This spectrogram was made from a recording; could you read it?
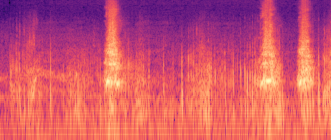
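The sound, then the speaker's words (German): A dog barks three times: one sharp bark, a pause, then two quick barks in succession, loud and bright against a low, steady background rustle. “Hey, Oskar, zieh doch nicht so an der Leine.”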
